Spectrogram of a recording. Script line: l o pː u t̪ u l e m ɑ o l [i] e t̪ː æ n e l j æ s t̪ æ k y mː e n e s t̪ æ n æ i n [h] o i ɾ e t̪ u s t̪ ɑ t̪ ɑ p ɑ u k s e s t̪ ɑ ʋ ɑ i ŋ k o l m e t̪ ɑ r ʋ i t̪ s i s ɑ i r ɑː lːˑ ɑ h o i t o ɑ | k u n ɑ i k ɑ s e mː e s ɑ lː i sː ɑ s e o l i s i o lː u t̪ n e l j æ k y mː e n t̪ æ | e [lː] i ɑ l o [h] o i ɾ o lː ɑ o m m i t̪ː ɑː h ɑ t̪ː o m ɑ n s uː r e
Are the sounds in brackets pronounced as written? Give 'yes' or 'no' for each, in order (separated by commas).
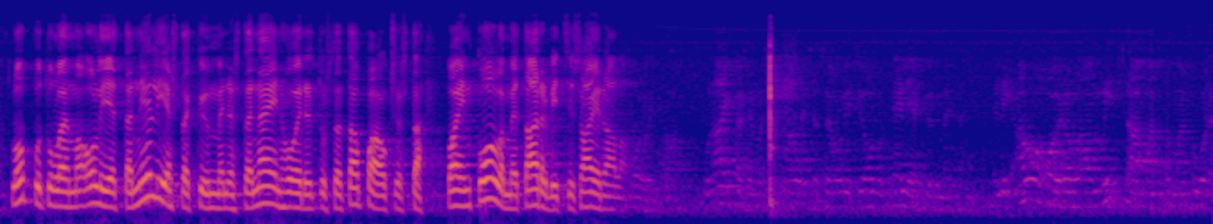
yes, yes, no, yes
